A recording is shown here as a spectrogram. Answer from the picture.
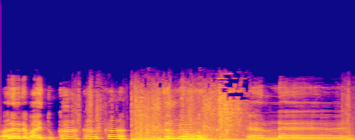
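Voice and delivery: sudden high alarmed calls; real surprise mid-fight; startled. Real, not acted. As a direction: caught off guard, looking for the enemy.

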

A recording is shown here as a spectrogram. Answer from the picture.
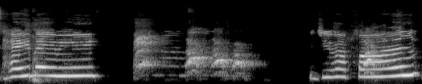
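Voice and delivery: high, slow sing-song cooing. Real, not acted. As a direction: coo at the little one on camera. Cooing to her child.

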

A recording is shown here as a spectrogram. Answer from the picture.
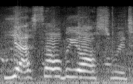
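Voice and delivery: put-on British accent. Finishing the order with the barista, British accent. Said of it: "that accent when you order your Starbucks".

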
